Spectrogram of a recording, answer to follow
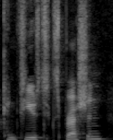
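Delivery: usual speaking voice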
